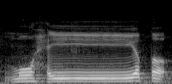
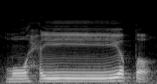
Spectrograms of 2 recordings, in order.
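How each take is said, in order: Both takes have the same delivery.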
